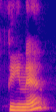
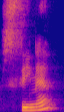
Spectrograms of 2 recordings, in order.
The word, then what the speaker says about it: cine: Casa, barco, cuna, with the sound K, cerdo, cine, or cerdo, cine, with the sound Th, or S, and queso, quince, with that sound K.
